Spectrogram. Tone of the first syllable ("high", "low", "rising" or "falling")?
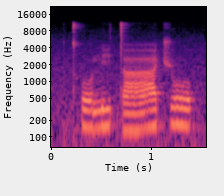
low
